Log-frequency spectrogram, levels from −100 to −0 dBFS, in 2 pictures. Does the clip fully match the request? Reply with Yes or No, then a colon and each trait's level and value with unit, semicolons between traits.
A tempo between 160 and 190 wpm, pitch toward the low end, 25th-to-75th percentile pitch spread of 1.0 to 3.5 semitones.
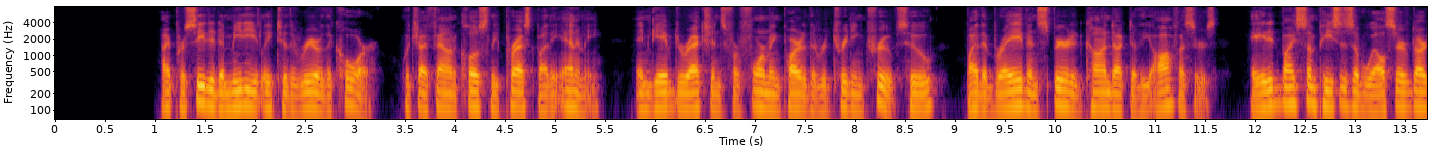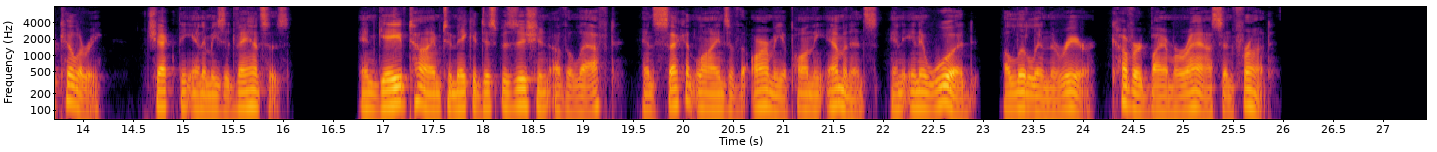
Yes: average, 180 wpm; low, 105 Hz; average, 2.7 semitones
